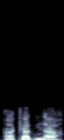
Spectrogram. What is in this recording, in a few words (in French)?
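"cadenas", French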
